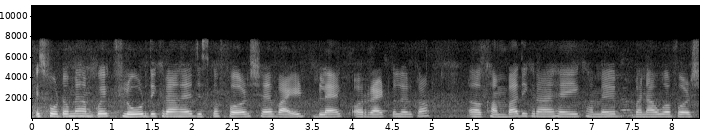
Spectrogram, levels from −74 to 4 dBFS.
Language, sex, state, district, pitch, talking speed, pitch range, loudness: Hindi, female, Bihar, Araria, 215 Hz, 195 wpm, 205-225 Hz, -18 LUFS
